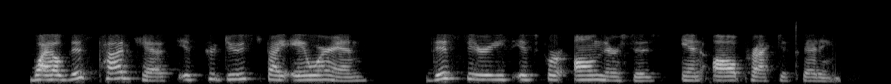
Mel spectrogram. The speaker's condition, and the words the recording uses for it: No condition.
